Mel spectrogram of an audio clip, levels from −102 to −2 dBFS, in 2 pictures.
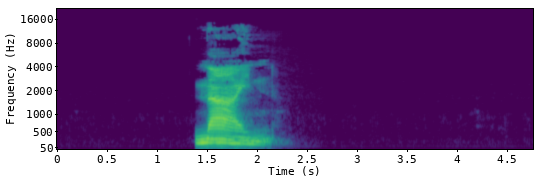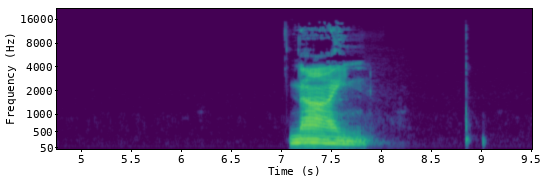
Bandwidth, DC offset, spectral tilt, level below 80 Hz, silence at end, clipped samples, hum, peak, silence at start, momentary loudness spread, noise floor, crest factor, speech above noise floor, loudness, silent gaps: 14.5 kHz; under 0.1%; -5.5 dB/octave; -70 dBFS; 0.65 s; under 0.1%; none; -2 dBFS; 1.4 s; 15 LU; under -90 dBFS; 28 dB; over 68 dB; -22 LUFS; none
